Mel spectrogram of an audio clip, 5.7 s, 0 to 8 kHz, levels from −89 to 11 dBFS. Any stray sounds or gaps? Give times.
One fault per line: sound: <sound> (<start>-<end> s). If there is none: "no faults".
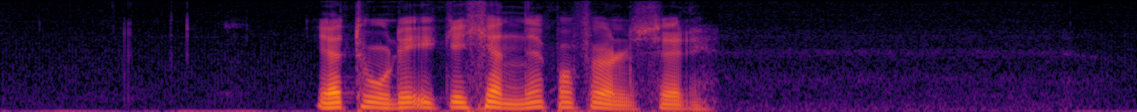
no faults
